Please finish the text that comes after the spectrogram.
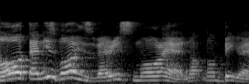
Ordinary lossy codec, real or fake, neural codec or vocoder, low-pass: none; real; none; none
